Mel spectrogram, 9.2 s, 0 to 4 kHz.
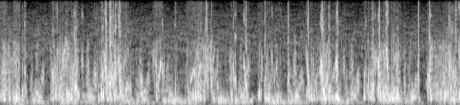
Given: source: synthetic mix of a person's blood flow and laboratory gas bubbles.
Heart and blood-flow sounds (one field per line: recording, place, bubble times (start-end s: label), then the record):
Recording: Doppler ultrasound of blood flow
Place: precordium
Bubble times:
0.00-0.57 s: bubbles
0.99-1.68 s: bubbles
1.87-2.66 s: bubbles
3.04-3.33 s: bubbles
3.48-3.57 s: bubbles
3.72-4.31 s: bubbles
4.58-4.76 s: bubbles
4.85-5.03 s: bubbles
5.15-5.65 s: bubbles
5.75-5.84 s: bubbles
6.11-6.93 s: bubbles
7.26-8.13 s: bubbles
8.33-8.43 s: bubbles
8.52-9.22 s: bubbles
From the record:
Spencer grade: 4 (maximum detectable bubble signal sounding continuously throughout systole and diastole of every cardiac period, and overriding the amplitude of the normal cardiac signals)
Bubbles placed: only in the low amplitude regions of the cardiac cycle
